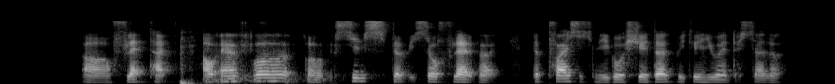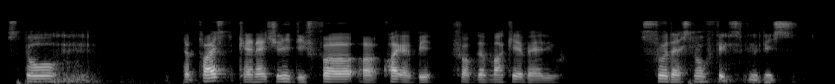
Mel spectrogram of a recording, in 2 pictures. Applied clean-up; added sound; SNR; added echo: neural mask model DeepFilterNet 3.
